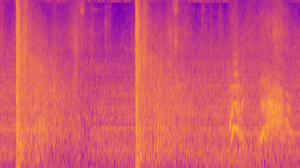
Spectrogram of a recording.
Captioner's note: gun bangs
